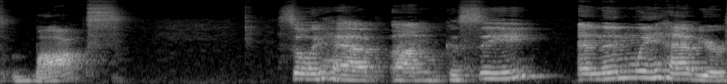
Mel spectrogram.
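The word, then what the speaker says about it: xi: And then we have Kasi, which is kind of a KS or an X, like it as in box, BOX.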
